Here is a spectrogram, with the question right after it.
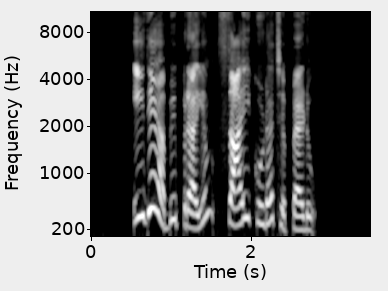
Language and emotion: Telugu, neutral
